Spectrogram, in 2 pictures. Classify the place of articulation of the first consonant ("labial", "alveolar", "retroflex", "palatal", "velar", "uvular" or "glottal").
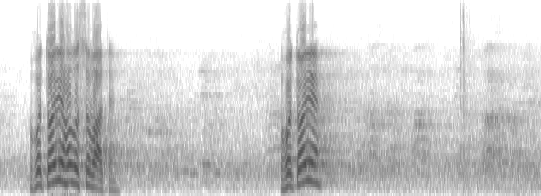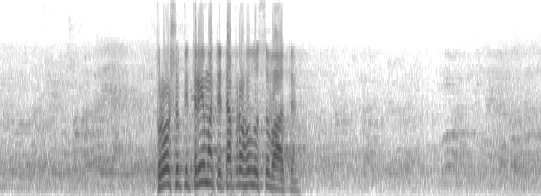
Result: glottal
